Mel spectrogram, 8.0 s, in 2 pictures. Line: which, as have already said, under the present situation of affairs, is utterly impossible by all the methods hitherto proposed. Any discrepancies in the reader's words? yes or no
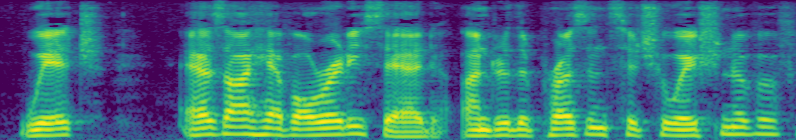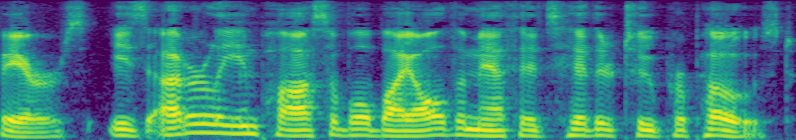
yes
